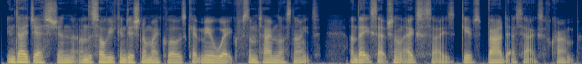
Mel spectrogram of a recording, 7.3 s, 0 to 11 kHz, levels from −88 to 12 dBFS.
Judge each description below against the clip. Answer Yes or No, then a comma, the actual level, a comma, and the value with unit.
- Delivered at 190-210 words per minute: Yes, fast, 205 wpm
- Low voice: Yes, low, 115 Hz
